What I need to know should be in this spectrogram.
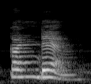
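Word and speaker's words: condemn: कंडेम. कंडेम, इसमें एंड में जो एन होता है वो साइलेंट होता है।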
